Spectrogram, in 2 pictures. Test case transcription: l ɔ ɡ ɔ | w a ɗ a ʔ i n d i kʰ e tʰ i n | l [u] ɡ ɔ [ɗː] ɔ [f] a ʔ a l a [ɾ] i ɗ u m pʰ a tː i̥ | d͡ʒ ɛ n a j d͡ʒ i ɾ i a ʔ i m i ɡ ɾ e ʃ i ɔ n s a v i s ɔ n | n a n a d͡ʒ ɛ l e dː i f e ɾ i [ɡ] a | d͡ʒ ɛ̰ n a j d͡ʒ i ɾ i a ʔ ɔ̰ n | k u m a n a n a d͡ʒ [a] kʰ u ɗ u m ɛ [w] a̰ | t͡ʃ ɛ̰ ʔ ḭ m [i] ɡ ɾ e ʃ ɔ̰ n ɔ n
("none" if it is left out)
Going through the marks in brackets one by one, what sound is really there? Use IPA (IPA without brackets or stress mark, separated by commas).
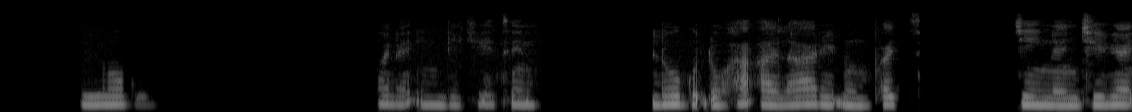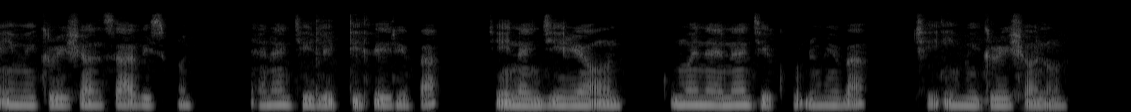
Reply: ɔ, ɗ, h, ɾ, b, ɛ, b, i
